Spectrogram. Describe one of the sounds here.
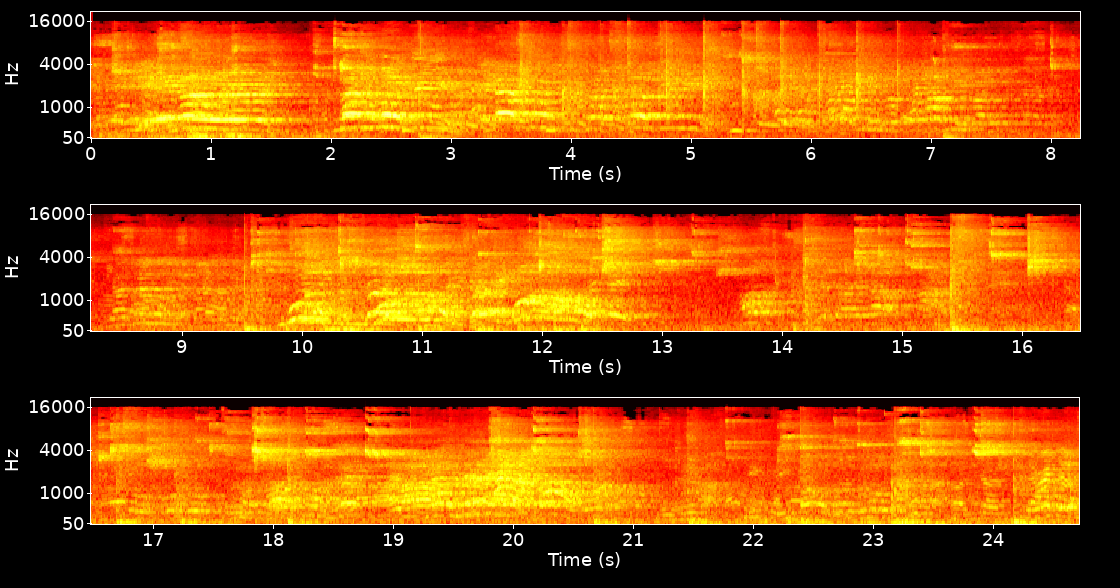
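Several young men shout and call out across an echoing gym.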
